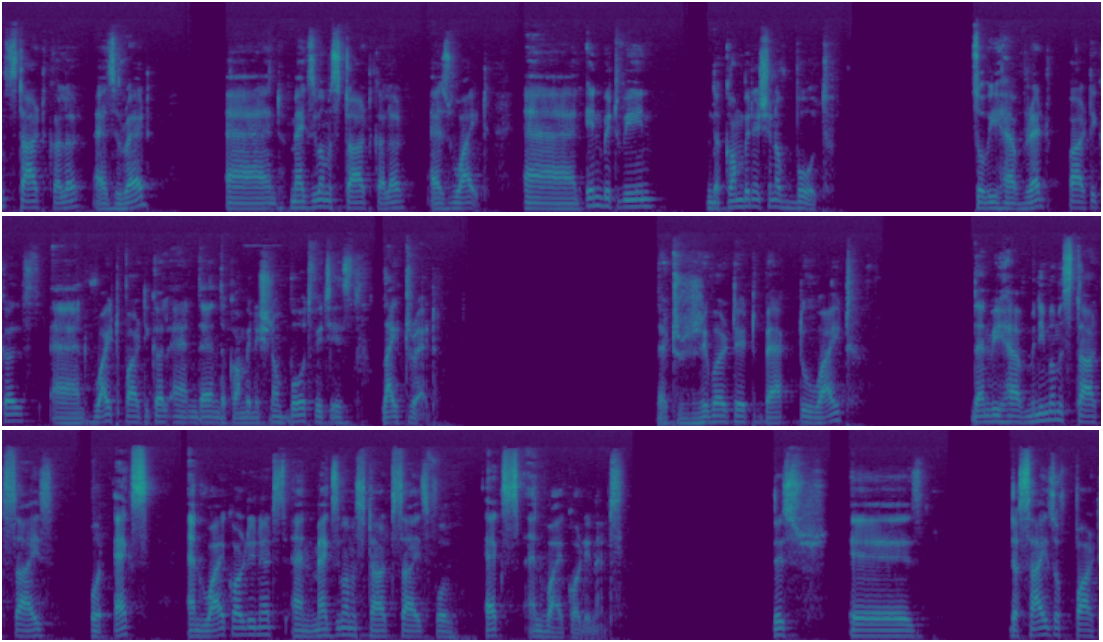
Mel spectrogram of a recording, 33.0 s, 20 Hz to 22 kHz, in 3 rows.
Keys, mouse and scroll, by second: 0.5 click, 1.9-3.8 scroll down 1, 8.6-10.2 scroll up 1, 19.6 click, 30.7-31.3 scroll up 1, 31.3 scroll down 1, 32.0 click, 32.6-32.9 scroll down 1.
